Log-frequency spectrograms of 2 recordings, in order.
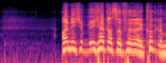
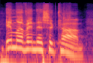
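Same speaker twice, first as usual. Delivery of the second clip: ordinary talk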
